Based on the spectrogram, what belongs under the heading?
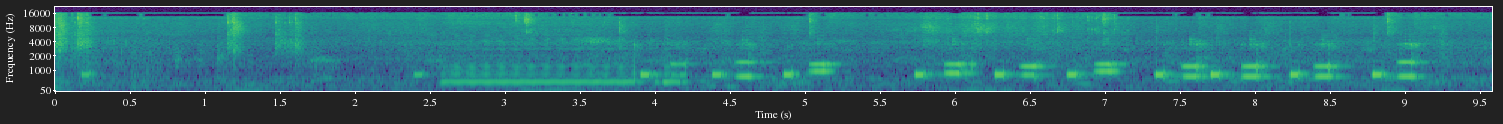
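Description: A steady dial tone hums briefly, then about a dozen crisp telephone keypad tones beep in quick, slightly uneven succession, clear with no one speaking.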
